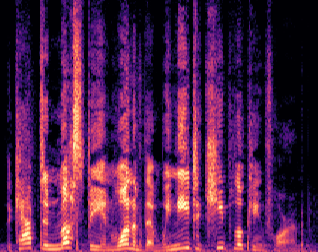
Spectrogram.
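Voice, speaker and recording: A woman playing a composed, analytical female military AI in a sci-fi game, briefing crisply and precisely. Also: fairly high pitch, very animated, fast, background noise. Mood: focused, briefing. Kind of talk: cinematic sci-fi game acting. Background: loud cinematic game music.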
